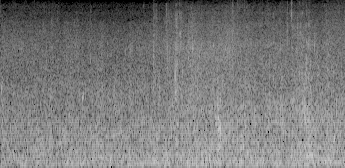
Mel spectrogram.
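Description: Ocean water sloshing and lapping right at a waterline camera, with wind on the microphone, and a few small splashes in the second half.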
